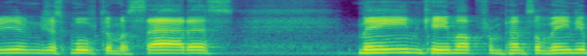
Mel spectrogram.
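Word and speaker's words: Masardis: Yeah, and make sure you say Massatis. That's how it's pronounced.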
